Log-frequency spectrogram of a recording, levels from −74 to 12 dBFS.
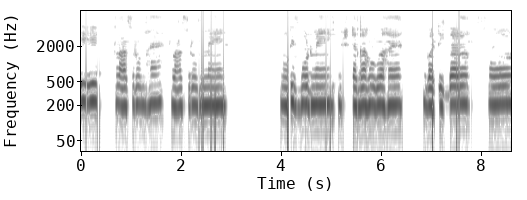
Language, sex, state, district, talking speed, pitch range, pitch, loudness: Hindi, female, Chhattisgarh, Balrampur, 120 wpm, 195-210 Hz, 200 Hz, -25 LUFS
